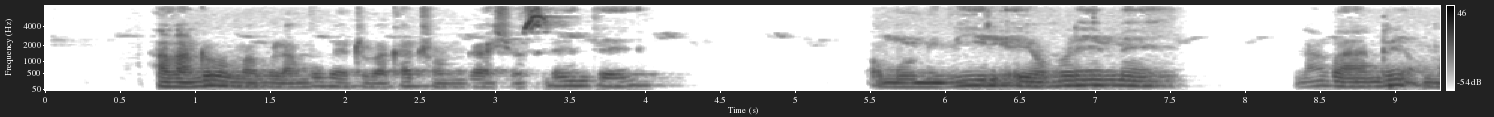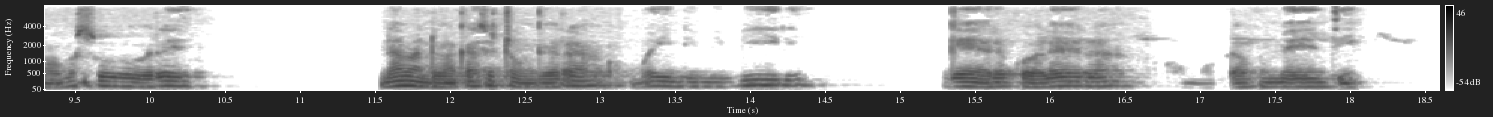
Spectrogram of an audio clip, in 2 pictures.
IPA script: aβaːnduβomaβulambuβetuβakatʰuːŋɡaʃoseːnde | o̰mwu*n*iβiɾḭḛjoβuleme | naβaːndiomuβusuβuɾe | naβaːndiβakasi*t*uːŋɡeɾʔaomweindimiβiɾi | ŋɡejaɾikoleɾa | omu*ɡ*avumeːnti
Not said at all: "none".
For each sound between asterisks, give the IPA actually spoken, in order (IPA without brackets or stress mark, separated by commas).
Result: m, t, ɡ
